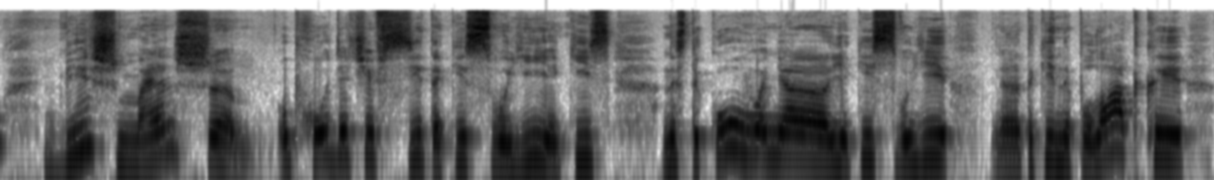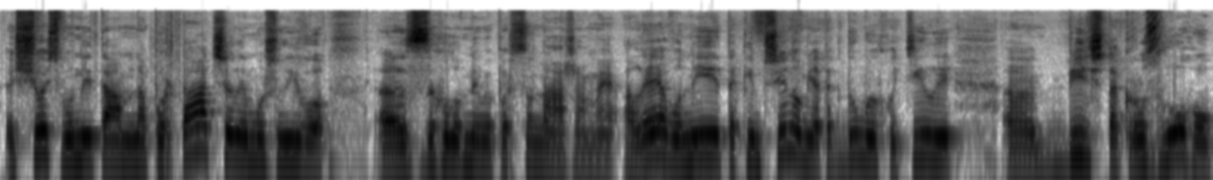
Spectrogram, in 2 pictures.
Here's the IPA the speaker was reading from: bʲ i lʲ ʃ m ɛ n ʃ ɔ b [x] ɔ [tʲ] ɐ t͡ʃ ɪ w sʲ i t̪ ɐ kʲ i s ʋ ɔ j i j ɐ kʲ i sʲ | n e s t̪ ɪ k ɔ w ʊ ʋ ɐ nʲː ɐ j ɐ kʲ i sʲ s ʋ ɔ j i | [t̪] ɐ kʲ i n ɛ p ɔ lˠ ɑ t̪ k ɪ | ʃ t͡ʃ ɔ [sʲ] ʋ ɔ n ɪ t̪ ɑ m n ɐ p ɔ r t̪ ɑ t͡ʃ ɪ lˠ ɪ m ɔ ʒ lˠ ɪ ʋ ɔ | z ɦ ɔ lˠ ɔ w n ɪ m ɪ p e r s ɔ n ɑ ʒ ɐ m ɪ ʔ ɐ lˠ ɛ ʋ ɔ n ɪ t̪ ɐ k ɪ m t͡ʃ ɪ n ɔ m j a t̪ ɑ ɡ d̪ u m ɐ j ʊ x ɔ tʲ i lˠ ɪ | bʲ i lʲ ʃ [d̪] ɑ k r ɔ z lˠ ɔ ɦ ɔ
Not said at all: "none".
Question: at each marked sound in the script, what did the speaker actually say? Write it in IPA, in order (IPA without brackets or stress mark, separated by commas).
x, dʲ, t̪, sʲ, t̪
